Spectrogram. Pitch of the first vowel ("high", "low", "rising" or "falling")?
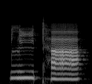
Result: high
